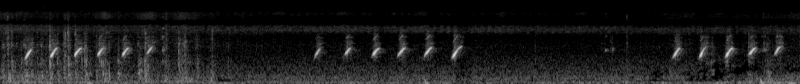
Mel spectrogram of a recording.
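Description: A bird calling: three runs of about six quick, rising whistled notes, the runs a couple of seconds apart.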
